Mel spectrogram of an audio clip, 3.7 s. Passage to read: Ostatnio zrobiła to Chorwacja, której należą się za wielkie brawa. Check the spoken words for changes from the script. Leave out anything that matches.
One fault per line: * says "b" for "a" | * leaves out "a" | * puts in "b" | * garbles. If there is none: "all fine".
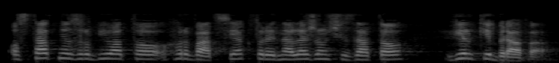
* puts in "to"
